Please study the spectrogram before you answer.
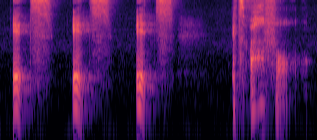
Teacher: The z sound became an s because the t is voiceless. So it affected the z sound of the is.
